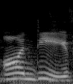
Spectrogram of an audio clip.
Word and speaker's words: endive: Over here, this is endive, or if you're fancy, you can pronounce it endive, and actually both are acceptable, so say whatever one you like more.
